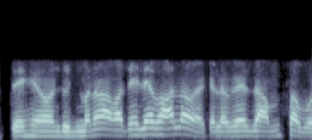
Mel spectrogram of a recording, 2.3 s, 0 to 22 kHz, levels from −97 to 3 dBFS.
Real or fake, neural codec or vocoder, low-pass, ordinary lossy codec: real; none; 3.6 kHz; AAC, 32 kbps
